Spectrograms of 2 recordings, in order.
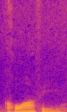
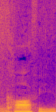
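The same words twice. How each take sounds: First: It is said in a New York accent. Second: It is said in a standard American accent. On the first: "they say coffee" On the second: "instead of saying uh, let's say coffee"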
